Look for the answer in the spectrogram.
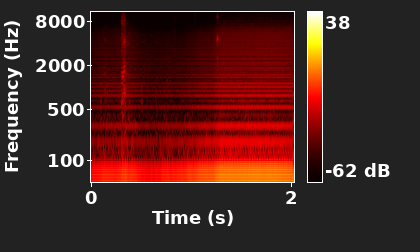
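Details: Live-stream audio with a constant low buzz and steady drone that swells slightly partway through. It is mains hum; the host suspects new cables or the mic pack (it changed when handled). Unconfirmed.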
